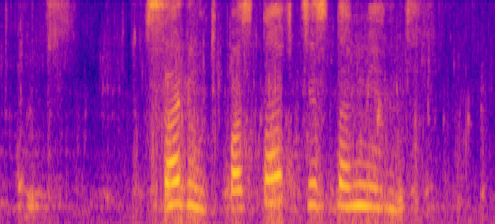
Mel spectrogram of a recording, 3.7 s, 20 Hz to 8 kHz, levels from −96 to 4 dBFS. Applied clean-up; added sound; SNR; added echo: neural separator model SepFormer DNS4.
